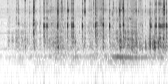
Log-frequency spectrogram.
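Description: Quick, irregular small clicks and rattles of wires and a crimped metal terminal being pushed onto a contact of a Lada Niva's fuse block by hand.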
